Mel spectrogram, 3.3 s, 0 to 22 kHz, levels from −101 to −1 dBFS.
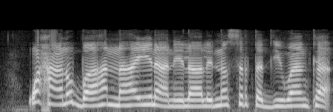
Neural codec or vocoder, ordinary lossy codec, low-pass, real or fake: none; none; 7.2 kHz; real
